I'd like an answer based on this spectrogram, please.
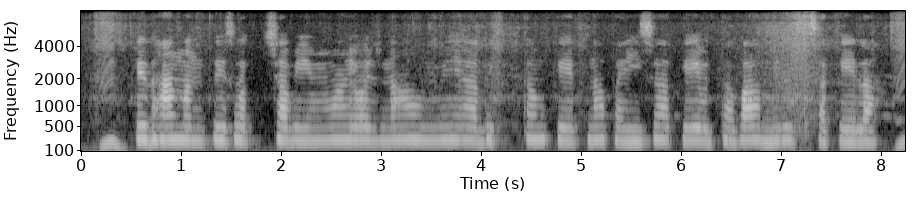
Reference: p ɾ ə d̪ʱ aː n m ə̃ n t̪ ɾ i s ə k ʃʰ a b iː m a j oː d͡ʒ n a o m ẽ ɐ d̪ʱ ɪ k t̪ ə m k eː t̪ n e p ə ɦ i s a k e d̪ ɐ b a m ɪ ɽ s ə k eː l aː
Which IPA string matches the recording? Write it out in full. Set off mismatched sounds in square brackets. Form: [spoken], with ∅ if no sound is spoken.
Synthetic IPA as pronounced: p ɾ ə d̪ʱ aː n m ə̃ n t̪ ɾ i s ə k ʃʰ a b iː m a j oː d͡ʒ n a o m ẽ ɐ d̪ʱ ɪ k t̪ ə m k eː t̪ n [a] p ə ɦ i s a k e d̪ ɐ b a m ɪ [l] s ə k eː l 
